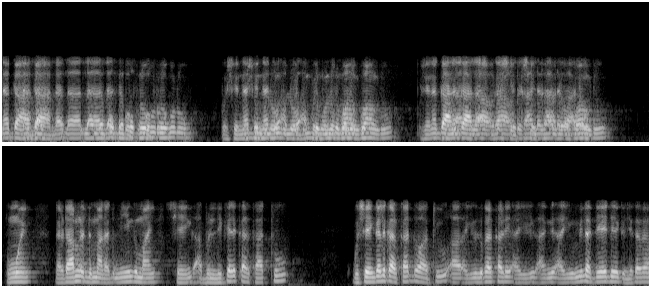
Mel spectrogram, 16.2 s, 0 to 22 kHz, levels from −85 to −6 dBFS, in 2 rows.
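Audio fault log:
Throughout, Opus compression. The speech sounds muffled and hoarse, with nothing above 4.5 kHz. This narrowband sound is likely Opus in its SILK speech mode. That mode engages at very low rates, fitting a bitrate near 12 kbps, and the codec damage is heavy.
0.00 to 7.36 s, doubled audio track. A second full-band copy of the speech runs about 0.3 s behind, at about the same level. It is already present when the clip opens. It has no decay or room colour and cuts off abruptly at 7.36 s. This likely comes from a second, slower capture path.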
